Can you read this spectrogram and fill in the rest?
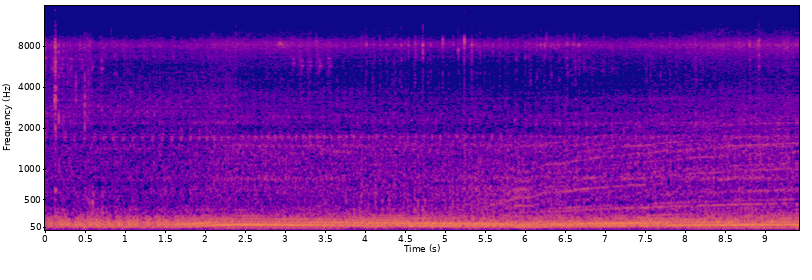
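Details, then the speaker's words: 1936 Rover 12 tourer petrol engine, first run in March after three months' winter layup: smooth, even low warm idle, steady beat, no knocks or misses; oil pressure at its usual 30. Normal warm idle. "Oil pressure is up to 30 now, which is always where it roughly sits."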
